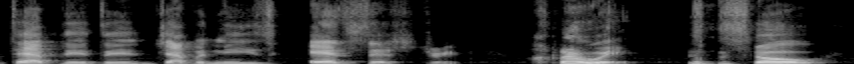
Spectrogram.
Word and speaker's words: Rui: Hachimura's name, but Nelson says you got to say Rui. You can't say Rui. You got to say Rui. So, because Nelson is tapped into his Japanese ancestry, Rui. So you got to say it like that.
